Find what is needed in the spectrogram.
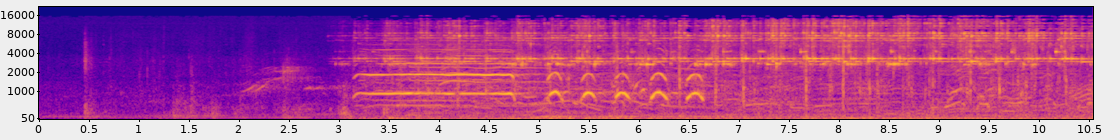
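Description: Near silence for about three seconds, then the sound of a street parade: horses' hooves clopping on asphalt among crowd voices. Over it comes a high held tone and then five quick rising-and-falling tones.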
